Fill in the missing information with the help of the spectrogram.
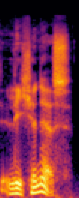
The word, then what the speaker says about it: Likenäs: Det dialektala uttalet har varit Likenäs.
